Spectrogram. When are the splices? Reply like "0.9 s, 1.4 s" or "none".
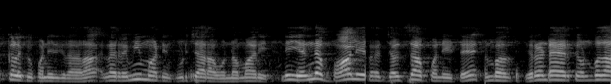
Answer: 2.7 s, 3.7 s, 5.1 s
